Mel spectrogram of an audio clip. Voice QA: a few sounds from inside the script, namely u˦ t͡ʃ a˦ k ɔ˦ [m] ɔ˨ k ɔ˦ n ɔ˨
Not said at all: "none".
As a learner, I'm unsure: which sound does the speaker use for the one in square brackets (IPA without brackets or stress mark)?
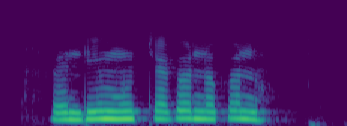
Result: n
